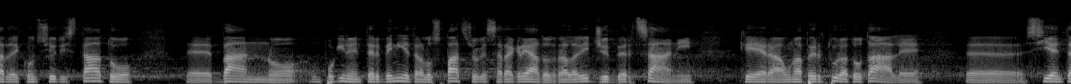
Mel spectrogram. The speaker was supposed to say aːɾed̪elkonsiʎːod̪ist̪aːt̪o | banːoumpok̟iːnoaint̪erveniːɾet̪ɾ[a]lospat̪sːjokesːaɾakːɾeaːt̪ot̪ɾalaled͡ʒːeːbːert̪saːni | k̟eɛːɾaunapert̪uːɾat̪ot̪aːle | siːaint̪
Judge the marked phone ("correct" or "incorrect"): correct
